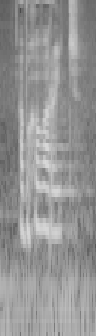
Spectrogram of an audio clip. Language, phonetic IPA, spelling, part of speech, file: Belarusian, [abɣavaˈrɨt͡sʲ], абгаварыць, verb, Be-абгаварыць.ogg
- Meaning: to discuss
